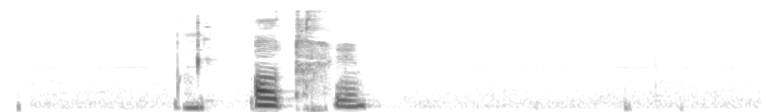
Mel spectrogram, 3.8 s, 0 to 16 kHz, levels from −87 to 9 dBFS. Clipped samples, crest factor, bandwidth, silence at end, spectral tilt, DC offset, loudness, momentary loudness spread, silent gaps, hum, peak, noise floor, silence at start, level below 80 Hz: under 0.1%; 26 dB; 11.5 kHz; 2 s; -6 dB/octave; under 0.1%; -30 LUFS; 18 LU; none; none; -10 dBFS; -78 dBFS; 0.95 s; -78 dBFS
